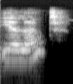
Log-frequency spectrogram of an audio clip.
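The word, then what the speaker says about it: eland: an it's called an eant um which is spelled e l and D um comes from an afan's pronunciation where D is pronounced almost as a t um and these are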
